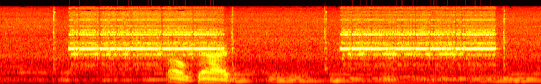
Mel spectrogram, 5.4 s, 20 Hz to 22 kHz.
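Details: Seagate Barracuda 1.5TB 7200 RPM hard drive, about two years old, powered with cover removed after it began clicking; long shrill screeches broken by sharp clicks and chirps; failing drive, data likely lost.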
